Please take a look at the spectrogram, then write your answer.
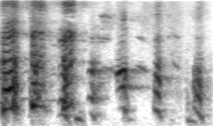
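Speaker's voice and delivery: high burst of laughter. Real, not acted. Cohost laughs at the mock sting. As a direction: crack up loudly.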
